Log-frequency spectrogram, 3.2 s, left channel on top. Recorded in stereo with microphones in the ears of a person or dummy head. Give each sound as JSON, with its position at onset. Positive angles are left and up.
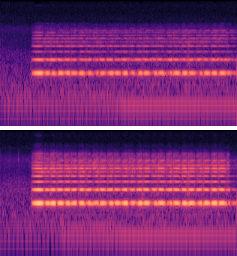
{"t": 0.4, "sound": "a violin", "side_deg": -60, "distance_m": 0.8}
